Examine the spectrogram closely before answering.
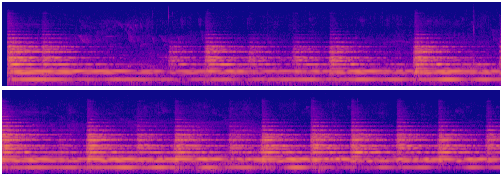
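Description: A church bell rings steadily and resonantly, its strikes repeating in a regular rhythm with a sustained humming tone lingering between them, heard alone without any voices.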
